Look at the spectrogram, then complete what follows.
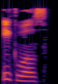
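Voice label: "equals", British English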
